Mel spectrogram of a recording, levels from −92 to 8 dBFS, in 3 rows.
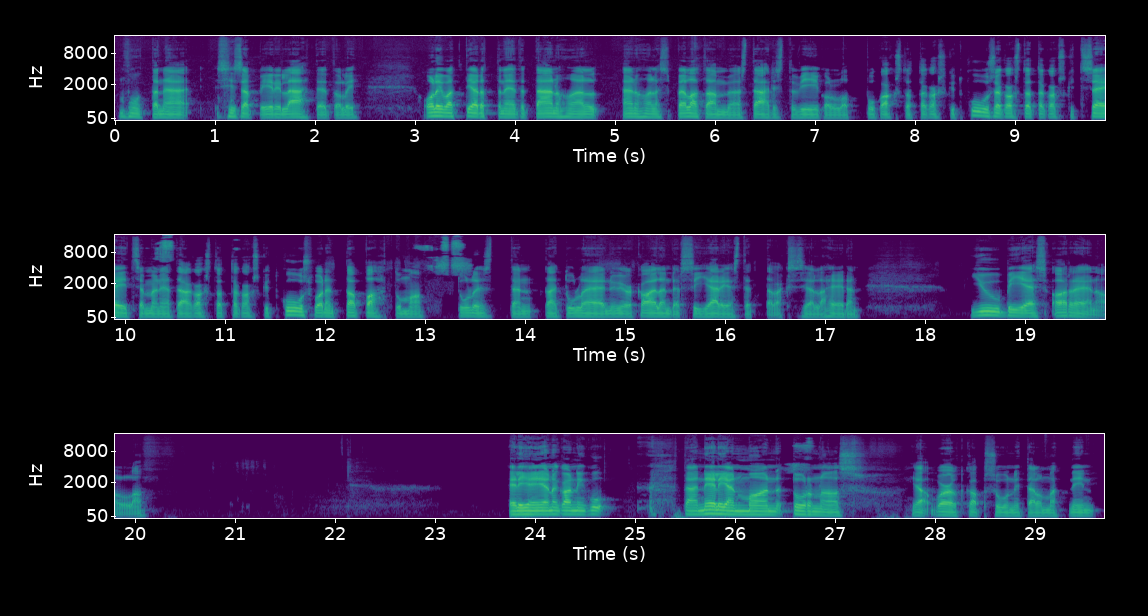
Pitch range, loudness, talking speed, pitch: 85-110 Hz, -25 LUFS, 85 wpm, 90 Hz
